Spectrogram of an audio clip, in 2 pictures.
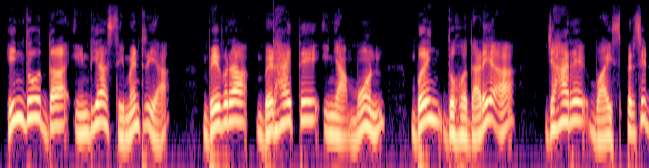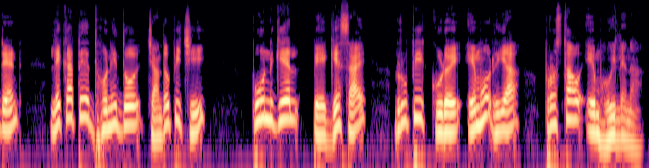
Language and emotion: Santali, surprised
